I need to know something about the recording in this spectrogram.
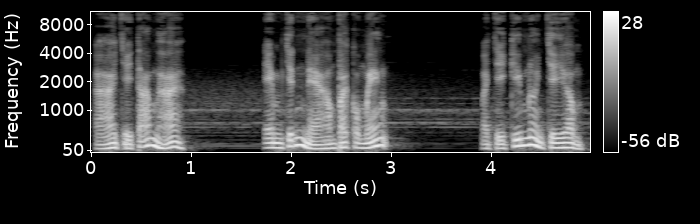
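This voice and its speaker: Offhand middle-aged delta mother, voiced by a man, low and plain. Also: expressive, normal speed, a little mellow, soft background music. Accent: Mekong Delta Vietnamese.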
